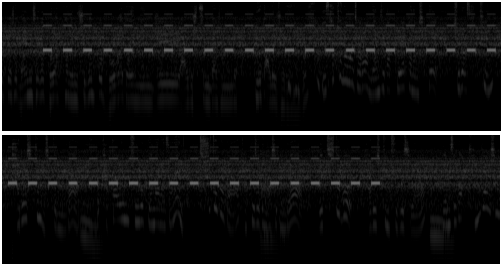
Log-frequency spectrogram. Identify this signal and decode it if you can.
Evenly repeated beeps, with radio hiss and speech in Korean. There is no code.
